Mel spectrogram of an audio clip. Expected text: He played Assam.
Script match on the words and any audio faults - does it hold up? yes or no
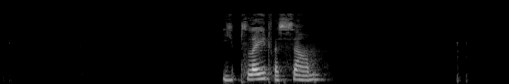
yes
